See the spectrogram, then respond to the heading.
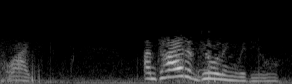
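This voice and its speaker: A femme fatale from an old radio mystery, evasive and on edge. Her delivery is hesitant yet theatrical, with wide pitch movement. The old recording is dull and slightly noisy. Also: very animated, normal speed. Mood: agitated pleading. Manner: dramatic, hesitant. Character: tense, evasive young femme fatale wife. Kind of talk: 1950s radio drama acting.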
